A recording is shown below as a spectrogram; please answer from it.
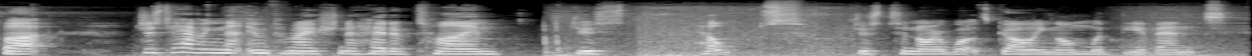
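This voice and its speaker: A woman's voice: on the low side, moderate pace, bright, forceful tone, slight background noise. A woman giving casual, chatty gameplay commentary in an informal, self-deprecating way as a video host.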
